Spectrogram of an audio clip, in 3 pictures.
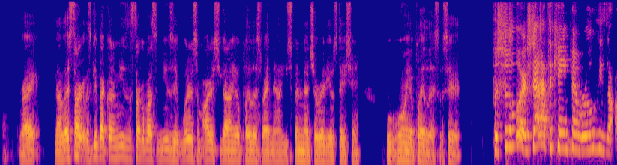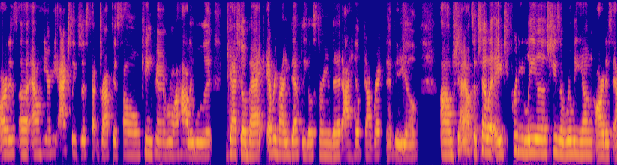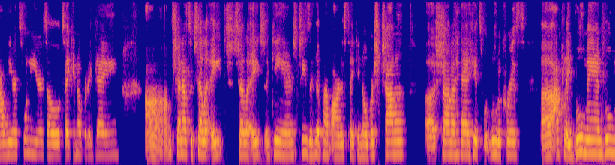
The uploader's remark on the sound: full zoom interview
